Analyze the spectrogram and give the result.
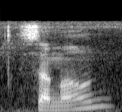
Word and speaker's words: Simone: Simone. – Yeah. Okay. – How do you spell that? S-O? – S-I. M-O-N-E.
